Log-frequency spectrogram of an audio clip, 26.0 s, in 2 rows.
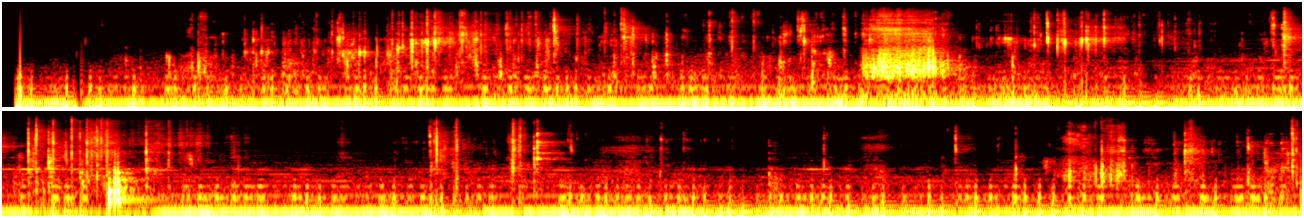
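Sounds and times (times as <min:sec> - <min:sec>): chewing boiled egg: 0:01.0 - 0:15.2, 0:23.5 - 0:26.0.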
